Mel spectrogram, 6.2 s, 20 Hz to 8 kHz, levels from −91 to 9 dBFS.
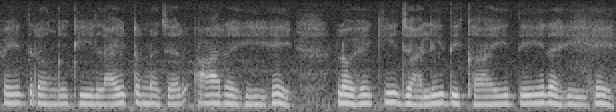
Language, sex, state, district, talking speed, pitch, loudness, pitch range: Hindi, female, Chhattisgarh, Bastar, 145 wpm, 175 Hz, -16 LUFS, 165-185 Hz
